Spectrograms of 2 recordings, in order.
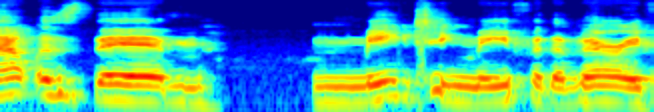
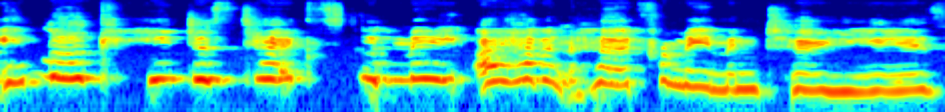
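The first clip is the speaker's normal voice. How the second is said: girl amazed her ex just texted her, high squeaky mock shock; stunned disbelief. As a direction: sound shocked that he actually texted. Girl stunned by ex's text.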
